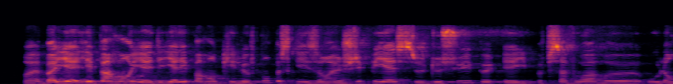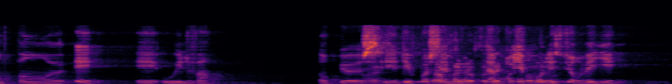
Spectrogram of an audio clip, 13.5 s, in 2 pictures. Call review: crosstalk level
present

